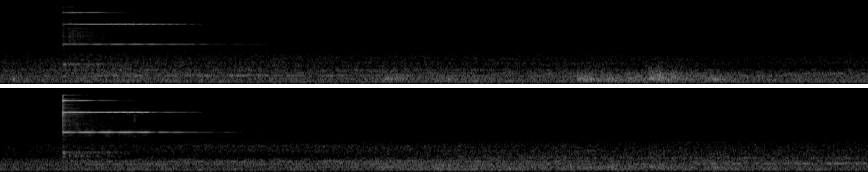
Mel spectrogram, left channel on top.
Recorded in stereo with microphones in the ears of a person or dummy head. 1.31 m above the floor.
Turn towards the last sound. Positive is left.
turn(degrees=-60)  # may be behind; listen again after turning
